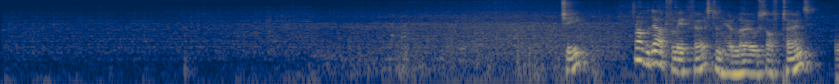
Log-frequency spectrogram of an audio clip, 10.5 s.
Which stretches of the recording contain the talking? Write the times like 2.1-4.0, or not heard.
7.0-10.4.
